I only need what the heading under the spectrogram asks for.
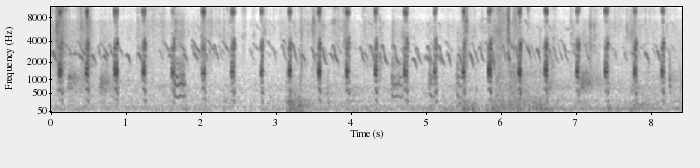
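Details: High, descending peeping from several partridge chicks, rapid and overlapping, mixed with regular sharp knocks and a low background rumble.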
